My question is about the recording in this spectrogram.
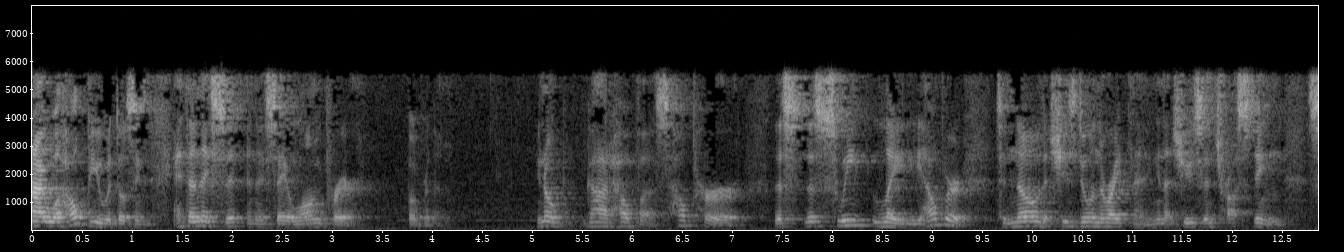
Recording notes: Preached at First Baptist Church of Hazel Park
